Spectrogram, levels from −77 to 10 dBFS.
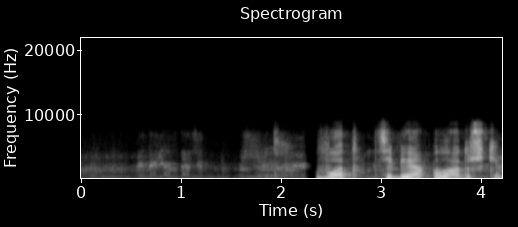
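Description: At 2.23 to 2.37 s, a burst of packet loss drops 120 ms. Concealment stretches the last sound into a fading hold, seen as smeared flat bands, then a short silent gap.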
